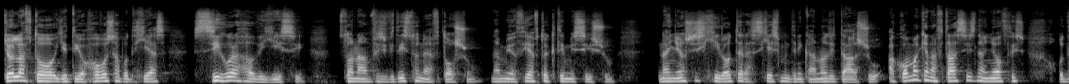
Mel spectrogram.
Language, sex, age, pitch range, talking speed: Greek, male, 20-39, 135-165 Hz, 210 wpm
